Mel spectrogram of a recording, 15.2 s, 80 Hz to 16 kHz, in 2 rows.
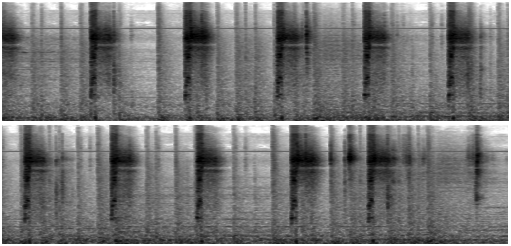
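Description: An A&K M4 D1 airsoft electric gun fires single shots at a steady pace of about one per second. Each shot is a sharp, close, loud snap over a constant background hum, with no talking.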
